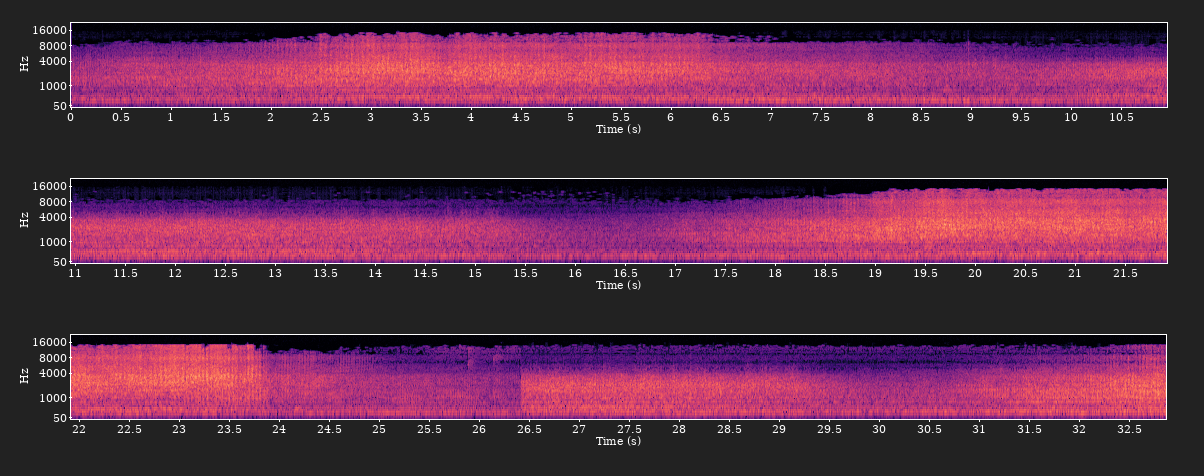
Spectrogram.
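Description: Auto race motorcycles running laps on the track during a trial run, their engines swelling loud twice as the pack comes past and fading in between, with abrupt jumps in the sound near the end.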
